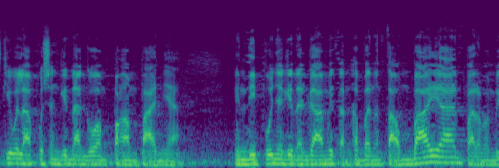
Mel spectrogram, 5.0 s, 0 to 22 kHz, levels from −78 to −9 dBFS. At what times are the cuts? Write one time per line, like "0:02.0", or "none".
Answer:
none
